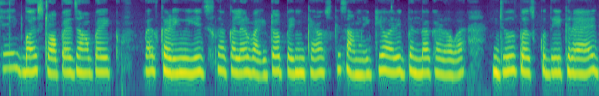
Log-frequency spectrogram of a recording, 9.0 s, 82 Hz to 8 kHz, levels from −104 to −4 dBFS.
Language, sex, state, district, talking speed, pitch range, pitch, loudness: Hindi, female, Bihar, Jahanabad, 225 wpm, 250-270 Hz, 260 Hz, -17 LUFS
